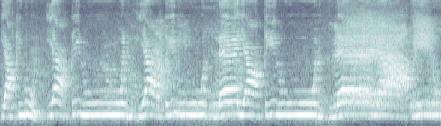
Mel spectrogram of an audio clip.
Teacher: تخرج الواو الماديه بالاعتراض حيث يعترضها ضم الشفتين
